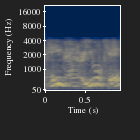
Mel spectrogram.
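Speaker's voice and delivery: normal talking voice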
